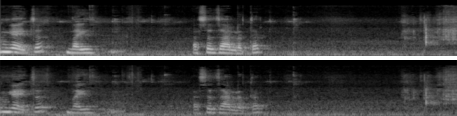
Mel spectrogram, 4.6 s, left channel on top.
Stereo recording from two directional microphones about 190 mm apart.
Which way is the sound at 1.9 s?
30° left (ahead or behind).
